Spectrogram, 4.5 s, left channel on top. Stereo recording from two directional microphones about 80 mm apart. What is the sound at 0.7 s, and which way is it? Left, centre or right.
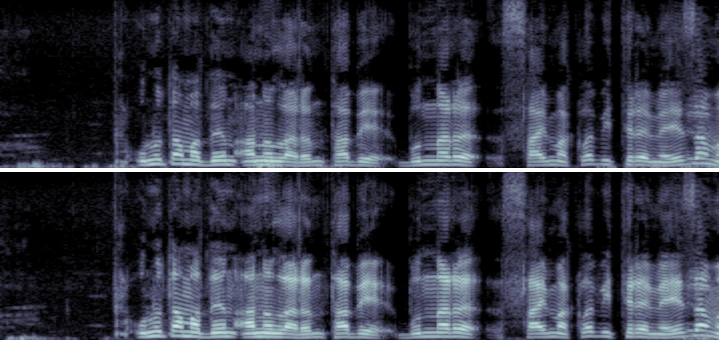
A man's voice, centre.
